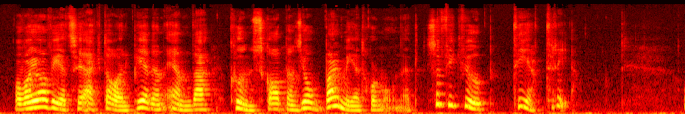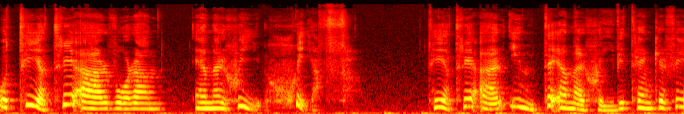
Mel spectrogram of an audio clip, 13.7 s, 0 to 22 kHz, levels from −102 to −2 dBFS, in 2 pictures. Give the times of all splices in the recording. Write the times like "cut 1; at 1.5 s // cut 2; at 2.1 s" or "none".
cut 1; at 3.0 s // cut 2; at 4.2 s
